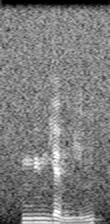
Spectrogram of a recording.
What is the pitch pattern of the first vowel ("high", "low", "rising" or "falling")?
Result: high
